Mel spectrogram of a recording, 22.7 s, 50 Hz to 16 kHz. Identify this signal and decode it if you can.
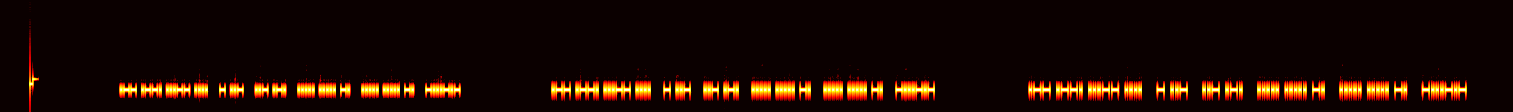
Morse code, heard as a keyed tone, about 40 wpm, 700 Hz. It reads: WP3H TU UR 55N 55N <BK> WP3H TU UR 55N 55N <BK> WP3H TU UR 55N 55N <BK>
